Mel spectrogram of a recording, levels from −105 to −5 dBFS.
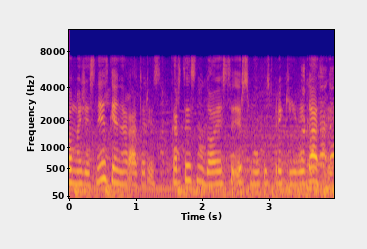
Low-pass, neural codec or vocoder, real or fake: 7.2 kHz; none; real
